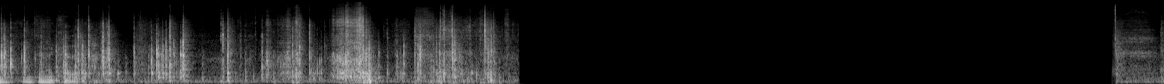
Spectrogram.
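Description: Knife packaging for a Remette reverse tanto D2 pocket knife being cut open: about five seconds of close, busy scraping and rasping cuts, then a long silence before a brief final rustle.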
